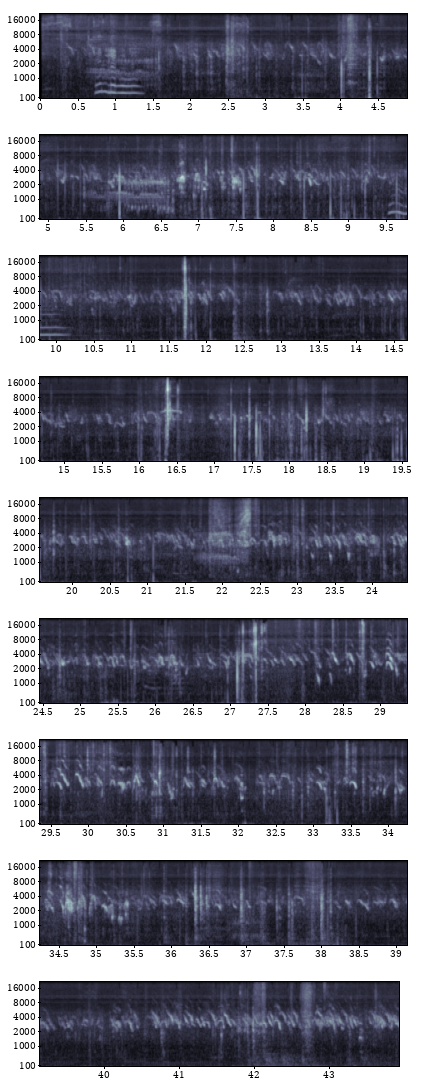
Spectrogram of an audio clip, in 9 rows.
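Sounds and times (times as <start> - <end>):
chickens clucking and chirping: 0.0 - 43.9.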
